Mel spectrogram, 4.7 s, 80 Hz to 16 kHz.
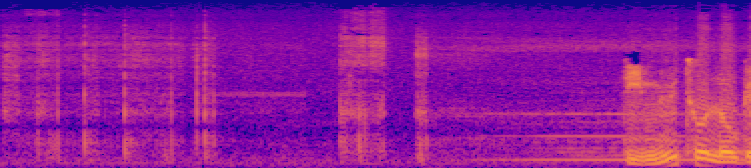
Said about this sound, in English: Off the coast of New York, 1996, September, 4 o'clock, recorded anomaly, rectangular at solid structure, indefinite characteristics, 7 hours, static.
